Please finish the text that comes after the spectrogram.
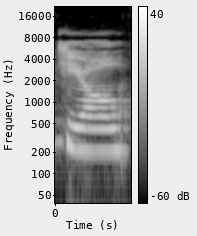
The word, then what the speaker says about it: Kuehl: about that you're fine I've been saying your name wrong for two years Cory that's okay it's keel and it's not a big worry I'm not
